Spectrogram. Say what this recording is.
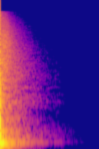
Processed real snare drums from various sources. This sample mixes typical snares from both the eighties and nineties.
drum, real, sample, snare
